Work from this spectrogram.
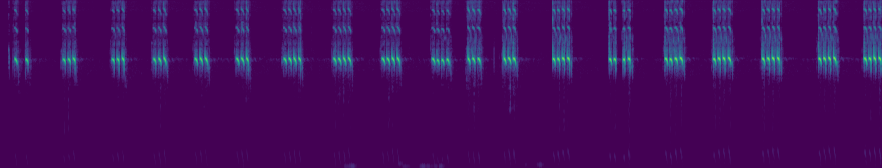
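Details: Cricket chirping without background ambience: clean, high, pulsed chirps in short trilled bursts, repeated about twice a second with slightly uneven spacing, no other sounds.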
